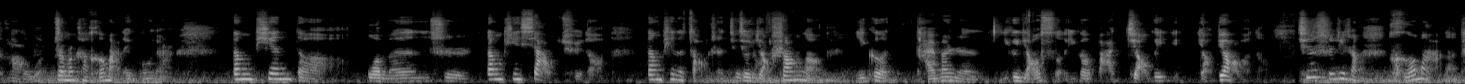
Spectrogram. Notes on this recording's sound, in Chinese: 本期受两个录音设备交替影响，音量可能不一致，见谅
